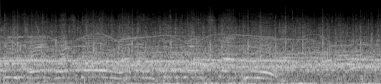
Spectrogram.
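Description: Home crowd at a high school football game between Pine View and Ridgeline cheering loudly and continuously, a dense roar of voices with shouts rising on top, some distant announcer-like speech mixed in.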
